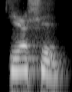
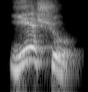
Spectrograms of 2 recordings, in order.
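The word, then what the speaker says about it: ישו: Yeshu. Yeshu. Yeshu is the name that people usually use to refer to Jesus. What Hebrew word we know that is similar to Yeshu.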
